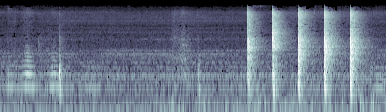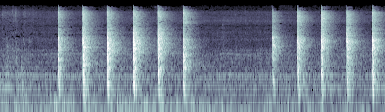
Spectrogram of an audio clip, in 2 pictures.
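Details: Bees building a mud nest in a tree in the jungle of Sri Lanka during the dry season, recorded close up in daytime on a phone: short sharp buzzy bursts, each fading fast, come in quick runs of four to six with brief pauses between.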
